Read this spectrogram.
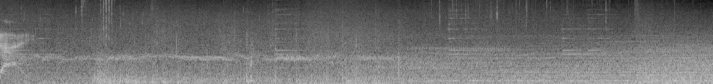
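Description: Wind and rain roar outdoors in a storm.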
